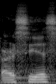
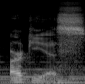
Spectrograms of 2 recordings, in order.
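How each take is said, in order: First: The first syllable sounds like 'arse'. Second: The first syllable does not sound like 'arse'. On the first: This is the pronunciation the speaker prefers. "I like Arceus, even though it sounds silly now that I hear it" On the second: This is the changed British English pronunciation. "the English English pronunciation"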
